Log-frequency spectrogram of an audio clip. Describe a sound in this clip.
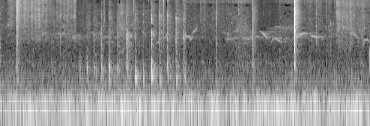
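A spice shaker rattles as seasoning is shaken out.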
